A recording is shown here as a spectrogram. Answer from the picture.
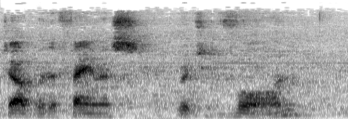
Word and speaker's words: Vaughan: So I took a job with the famous Richard Vaughan. Note the pronunciation, you Spanish people. Vaughan, not Baufan.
